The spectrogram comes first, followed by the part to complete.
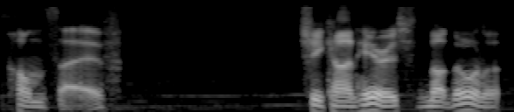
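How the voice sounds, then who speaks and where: A man's voice: on the low side, very animated, slow, vocal fry, a bit bright, soft background music. A man chatting casually as a tabletop game player, recorded on a dull lo-fi mic.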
